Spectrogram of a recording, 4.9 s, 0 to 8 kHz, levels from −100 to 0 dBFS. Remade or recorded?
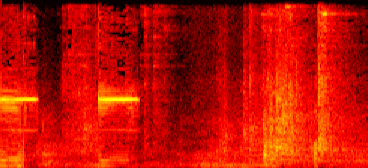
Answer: recorded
